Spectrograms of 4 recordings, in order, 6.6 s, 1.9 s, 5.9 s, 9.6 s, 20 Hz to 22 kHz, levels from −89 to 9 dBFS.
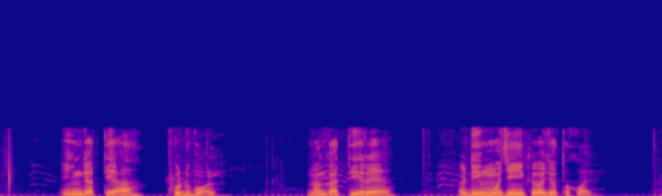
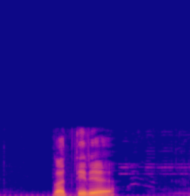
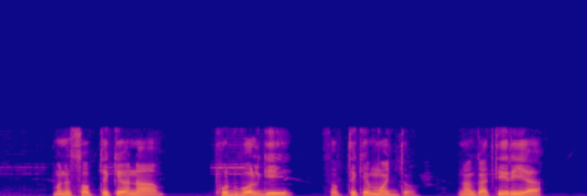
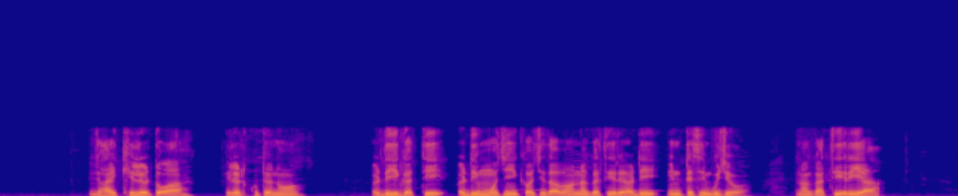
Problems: none marked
